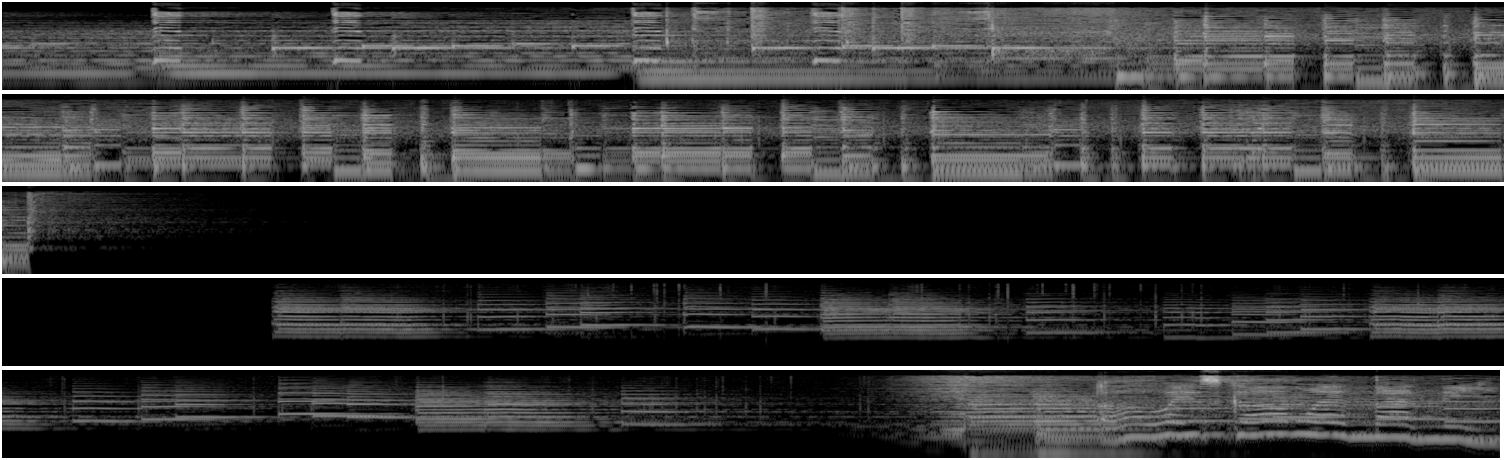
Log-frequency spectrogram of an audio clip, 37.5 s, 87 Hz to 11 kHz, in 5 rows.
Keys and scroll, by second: 15.8 ctrl+0, 23.5 ctrl+c, 23.8 ctrl+v, 25.3 ctrl+=, 30.5 Down, 37.1 Down.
